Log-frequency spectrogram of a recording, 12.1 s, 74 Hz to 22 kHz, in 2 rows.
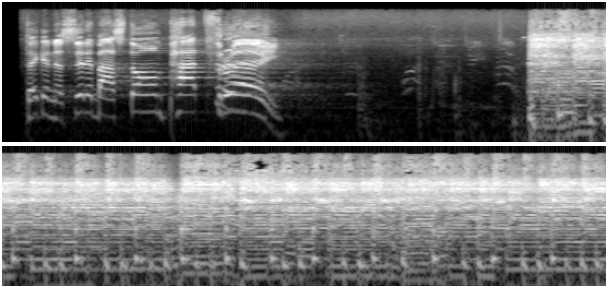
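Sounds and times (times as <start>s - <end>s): punk rock band playing: 5.2s - 12.0s.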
